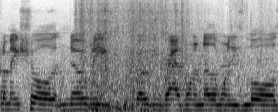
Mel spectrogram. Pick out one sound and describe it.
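Water rushes and splashes.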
